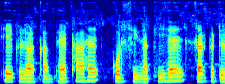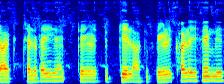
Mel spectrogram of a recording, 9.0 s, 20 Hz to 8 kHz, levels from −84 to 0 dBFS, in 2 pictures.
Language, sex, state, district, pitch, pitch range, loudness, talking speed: Hindi, male, Jharkhand, Jamtara, 120 Hz, 115-135 Hz, -23 LUFS, 120 wpm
